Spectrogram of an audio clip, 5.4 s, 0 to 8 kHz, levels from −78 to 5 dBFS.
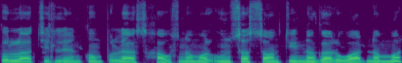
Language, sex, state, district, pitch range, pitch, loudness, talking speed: Maithili, male, Bihar, Saharsa, 130-140 Hz, 130 Hz, -20 LUFS, 125 wpm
